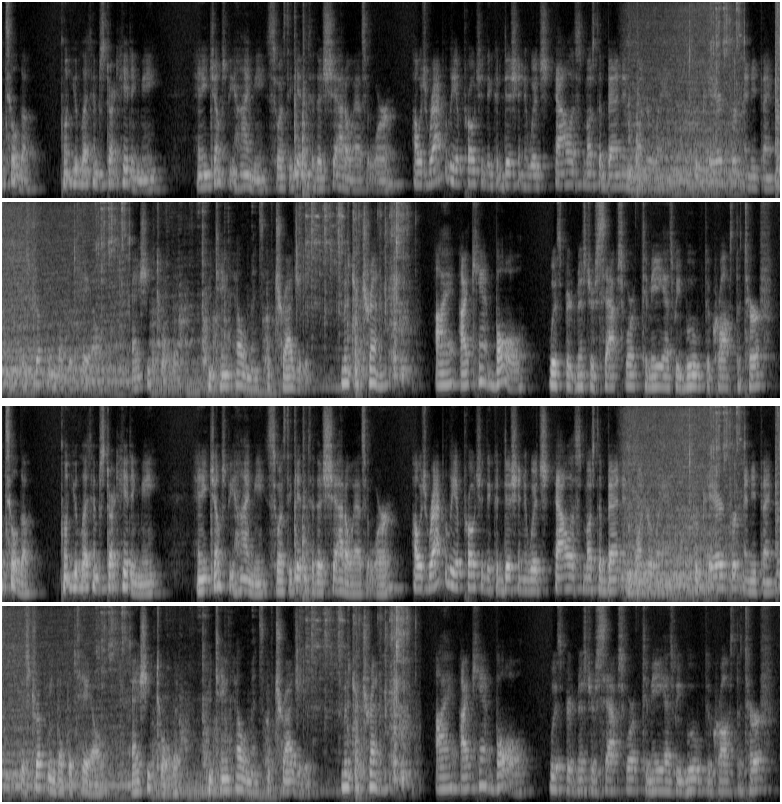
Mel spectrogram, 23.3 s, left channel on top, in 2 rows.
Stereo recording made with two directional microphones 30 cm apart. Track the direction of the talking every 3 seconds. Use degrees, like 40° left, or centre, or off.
30° right, 30° right, 30° right, 30° right, 20° right, 20° left, 60° left, 70° left.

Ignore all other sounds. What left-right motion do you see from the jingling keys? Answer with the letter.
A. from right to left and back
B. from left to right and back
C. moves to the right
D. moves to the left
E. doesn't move
A.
